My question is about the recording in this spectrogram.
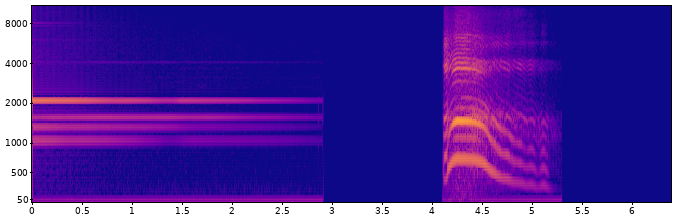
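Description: A bell's ding rings out and fades away over about three seconds. About four seconds in comes a short, louder pitched sound that slides down in pitch and wavers as it ends.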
